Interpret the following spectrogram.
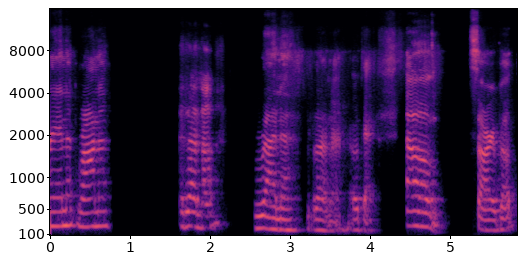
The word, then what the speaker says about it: Rana: am I saying it right r an Rana raana raana okay um sorry about that if from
